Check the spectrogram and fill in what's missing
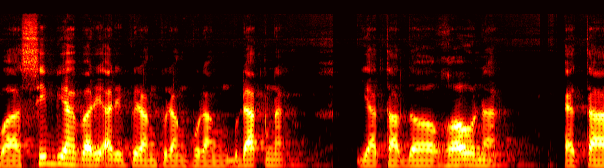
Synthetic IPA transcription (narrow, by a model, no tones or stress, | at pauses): wasibiahbaɾiaɾipiɾaŋpiɾaŋpuɾaŋbudak̚na | jat̪ad̪ɔɣɔuna | ɛt̪a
